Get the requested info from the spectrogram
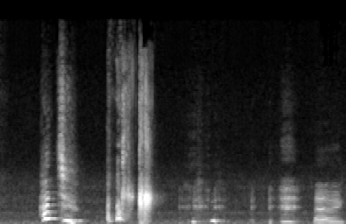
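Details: Baby: a single sharp sneeze with a quick in-breath and an explosive burst, followed by brief vocal sounds and a short exclamation; sneezing.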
